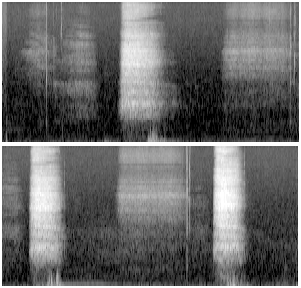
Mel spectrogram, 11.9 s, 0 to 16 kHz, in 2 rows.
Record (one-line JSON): {"exhalation_length": "11.9 s", "exhalation_amplitude": 6171, "exhalation_signal_mean_std_ratio": 0.33, "survey_phase": "alpha (2021-03-01 to 2021-08-12)", "age": "45-64", "gender": "Female", "wearing_mask": "No", "symptom_cough_any": true, "symptom_fatigue": true, "symptom_headache": true, "smoker_status": "Never smoked", "respiratory_condition_asthma": false, "respiratory_condition_other": false, "recruitment_source": "Test and Trace", "submission_delay": "1 day", "covid_test_result": "Positive", "covid_test_method": "RT-qPCR", "covid_ct_value": 24.5, "covid_ct_gene": "ORF1ab gene"}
